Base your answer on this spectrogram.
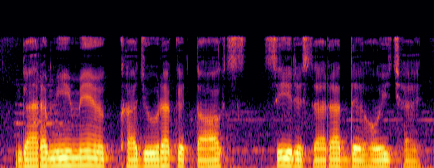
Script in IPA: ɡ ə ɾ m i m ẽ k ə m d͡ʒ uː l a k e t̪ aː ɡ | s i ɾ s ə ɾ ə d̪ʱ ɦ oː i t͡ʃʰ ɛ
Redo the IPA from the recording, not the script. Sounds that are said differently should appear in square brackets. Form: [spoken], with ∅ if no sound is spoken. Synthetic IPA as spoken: ɡ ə ɾ m i m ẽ [kʰ] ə [∅] d͡ʒ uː [ɾ] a k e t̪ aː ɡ | s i ɾ s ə ɾ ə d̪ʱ ɦ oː i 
